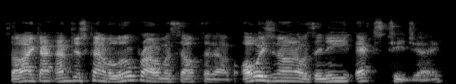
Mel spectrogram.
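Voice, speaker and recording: A man co-hosting a podcast chat, measured and storytelling, with occasional hesitations. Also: fairly high pitch, sharp tone. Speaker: podcast co-host. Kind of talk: casual panel chat.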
